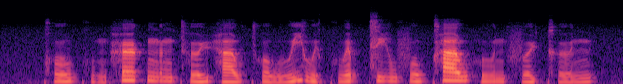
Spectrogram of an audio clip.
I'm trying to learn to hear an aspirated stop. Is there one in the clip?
yes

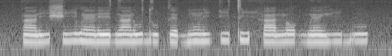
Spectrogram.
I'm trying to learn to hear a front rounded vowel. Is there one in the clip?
no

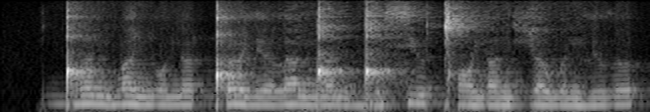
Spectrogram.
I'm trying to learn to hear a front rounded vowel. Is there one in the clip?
yes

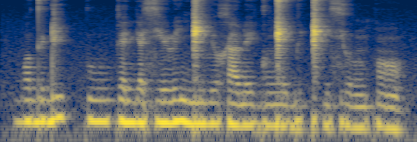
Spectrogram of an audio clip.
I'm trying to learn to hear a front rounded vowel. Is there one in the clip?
no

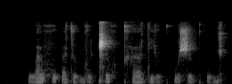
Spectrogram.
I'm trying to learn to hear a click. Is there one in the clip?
yes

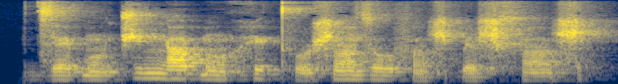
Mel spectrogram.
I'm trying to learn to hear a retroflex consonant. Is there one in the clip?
yes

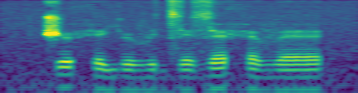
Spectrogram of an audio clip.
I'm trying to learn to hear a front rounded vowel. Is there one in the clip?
yes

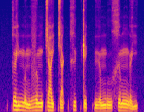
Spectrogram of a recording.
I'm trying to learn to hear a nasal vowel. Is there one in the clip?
no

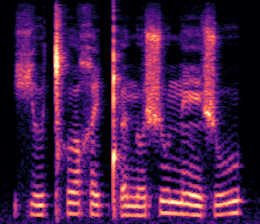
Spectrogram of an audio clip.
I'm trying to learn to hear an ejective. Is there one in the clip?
yes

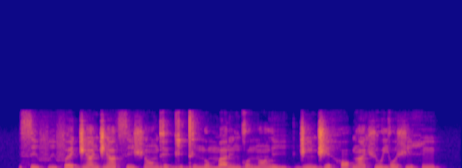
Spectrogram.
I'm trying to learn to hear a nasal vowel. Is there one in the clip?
yes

